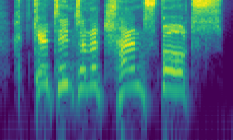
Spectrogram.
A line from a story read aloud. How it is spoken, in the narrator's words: she yells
